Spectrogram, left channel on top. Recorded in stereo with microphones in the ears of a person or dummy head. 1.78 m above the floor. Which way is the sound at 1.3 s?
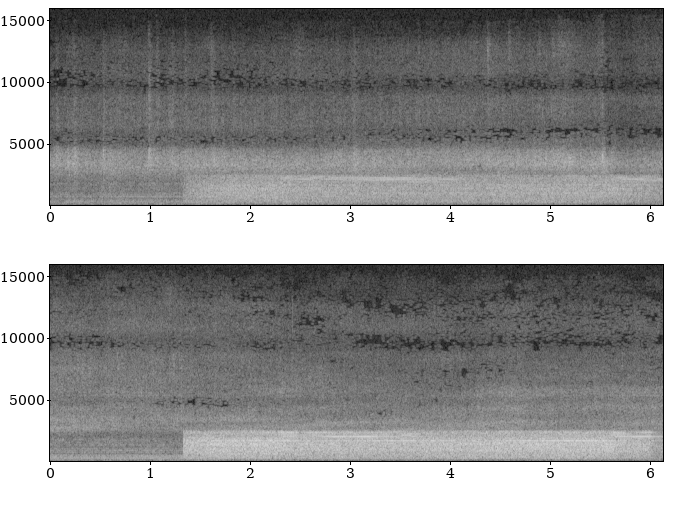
55° right (ahead or behind).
